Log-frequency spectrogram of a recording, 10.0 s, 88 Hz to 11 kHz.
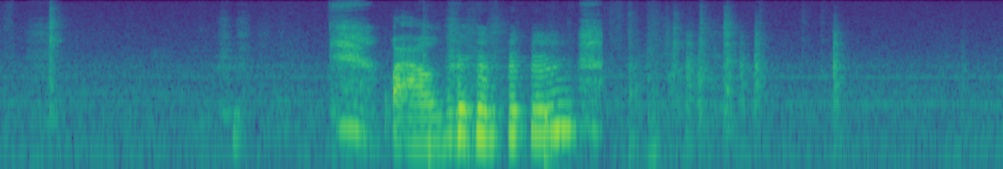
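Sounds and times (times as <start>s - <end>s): soft breathy laughter: 2.2s - 2.9s.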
